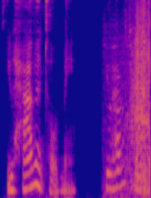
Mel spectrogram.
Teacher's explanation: stressing haven't is an example of how we typically stress negatives while speaking.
